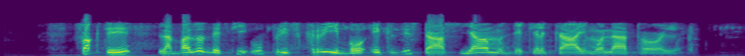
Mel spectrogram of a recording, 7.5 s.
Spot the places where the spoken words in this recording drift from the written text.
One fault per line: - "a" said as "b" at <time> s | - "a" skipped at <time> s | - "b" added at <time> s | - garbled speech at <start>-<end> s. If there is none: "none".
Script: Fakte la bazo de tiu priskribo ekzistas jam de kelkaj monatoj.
none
